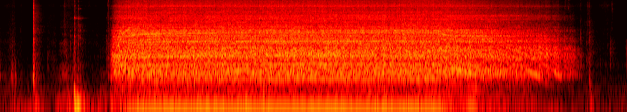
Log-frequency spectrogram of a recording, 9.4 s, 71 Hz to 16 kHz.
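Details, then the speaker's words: Hilti TE 500 AVR breaker with a worn, sharpened chisel stuck in it: motor winds up to a high steady whir, holds about five seconds, spins down smoothly; motor sounds healthy. "Right. She's running."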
